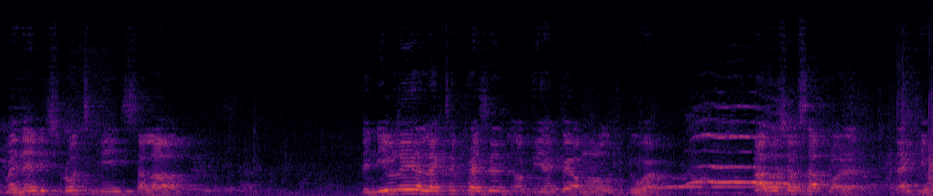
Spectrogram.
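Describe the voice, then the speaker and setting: High-voiced man, formal gala address, roomy distant hall with crowd. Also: very noisy. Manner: formal, measured, ceremonious thanks. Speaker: association president. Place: large event clubhouse hall. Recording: echoey hall from far off, crowd. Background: audience crowd.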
